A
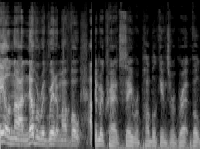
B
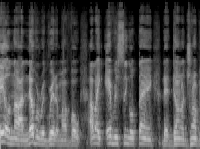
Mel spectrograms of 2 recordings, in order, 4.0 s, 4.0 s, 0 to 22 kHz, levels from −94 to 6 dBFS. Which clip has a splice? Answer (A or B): A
